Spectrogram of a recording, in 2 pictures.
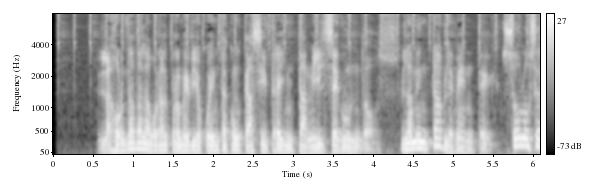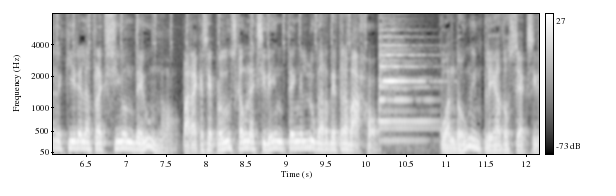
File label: INSTITUTIONAL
